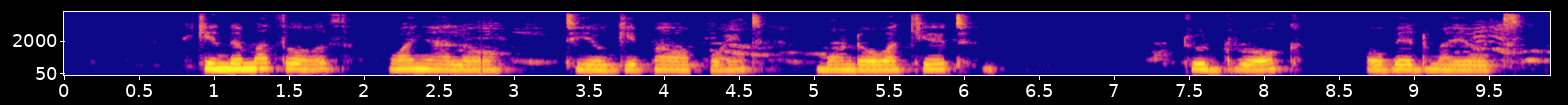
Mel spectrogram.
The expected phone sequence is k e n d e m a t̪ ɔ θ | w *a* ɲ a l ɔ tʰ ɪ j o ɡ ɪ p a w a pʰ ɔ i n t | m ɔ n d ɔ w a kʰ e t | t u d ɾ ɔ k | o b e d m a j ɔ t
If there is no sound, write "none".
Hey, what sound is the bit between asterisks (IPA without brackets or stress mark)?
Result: a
